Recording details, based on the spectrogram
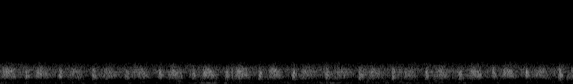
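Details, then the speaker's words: First-trimester pregnancy, at-home handheld Doppler after first ultrasound; rapid, regular whooshing pulses at about 180 a minute, fetal heartbeat. "So, I tried it yesterday and we found baby's heartbeat, which is so so cool."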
